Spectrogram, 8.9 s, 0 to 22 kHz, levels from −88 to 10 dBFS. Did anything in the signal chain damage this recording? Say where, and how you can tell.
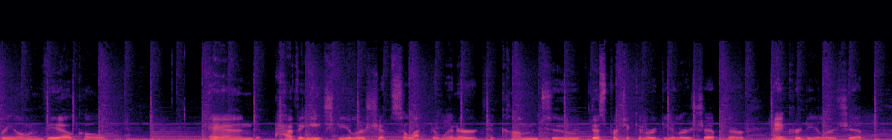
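No, nothing in the signal chain damaged this audio.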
